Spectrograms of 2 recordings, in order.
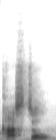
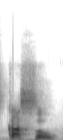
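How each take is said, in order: First: CASTLE with the T pronounced; wrongly sounded T. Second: CASTLE with the T dropped; silent T. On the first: Spelling teacher rejecting a mistake, CASTLE with sounded T. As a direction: say CASTLE as cas-tel. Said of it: "it's not castle". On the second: Spelling teacher correcting a mistake, CASTLE with silent T. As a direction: say CASTLE as cassel. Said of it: "The T is silent". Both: Shown as a demonstration.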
